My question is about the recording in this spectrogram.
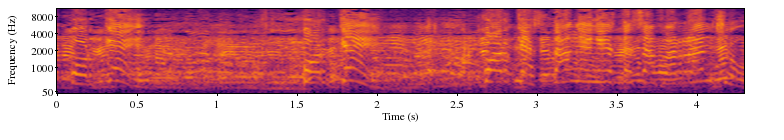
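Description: Several people talking over one another at once, overlapping voices with no single clear speaker.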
